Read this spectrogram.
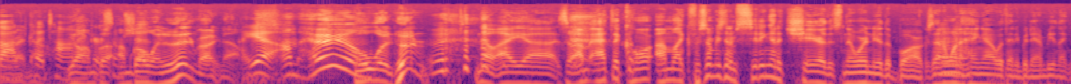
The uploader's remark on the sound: During Exxxotica. Exxxotica Chicago.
